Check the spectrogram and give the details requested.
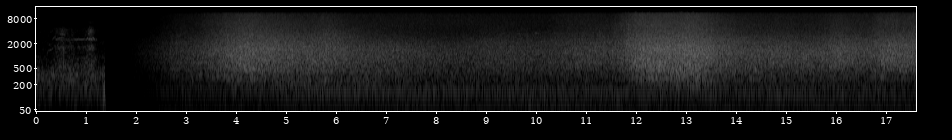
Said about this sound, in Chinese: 那个夏天，踏着细碎的海浪，在阳光的照耀下，看着三个少年在海边玩耍，仿佛自己也闻到了那咸咸的海风。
